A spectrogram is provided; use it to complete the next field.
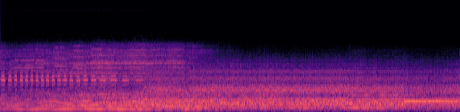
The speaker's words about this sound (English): Is it safe to start the motors yet? Repair is completed.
